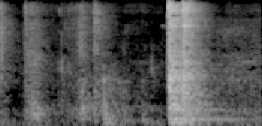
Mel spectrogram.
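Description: Faint scattered small noises, then one short, loud vocal outburst from a person about one and a half seconds in.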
